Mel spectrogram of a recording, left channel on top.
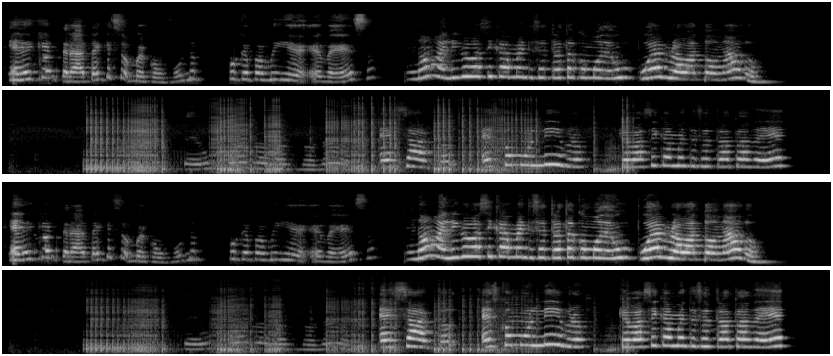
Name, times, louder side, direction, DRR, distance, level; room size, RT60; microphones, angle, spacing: voice 1, 0.1-2.0 2.3-3.7 10.1-12.0, left 4 dB, 90° left, 0.6 m, -32 dB
voice 2, 4.0-7.7 12.1-14.2 14.5-16.1, right 5 dB, 40° right, 0.3 m, -20 dB
sound 1, 9.1-13.9 14.2-14.6, left 3 dB, 35° left, 0.5 m, -34 dB
2.5 x 2.3 x 3.2 m
head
